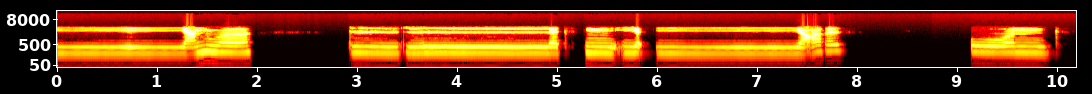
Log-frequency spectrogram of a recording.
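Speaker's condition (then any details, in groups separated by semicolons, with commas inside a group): Stuttering; covert stuttering, noticed around age 10, hidden until age 21; no longer hiding stuttering, regularly reads gospel or epistle aloud as church lector; reading aloud not stutter-free, anticipates problem words, once hid by word switching and fillers, avoided t-words at school; prolonged sounds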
